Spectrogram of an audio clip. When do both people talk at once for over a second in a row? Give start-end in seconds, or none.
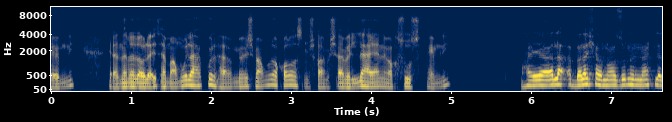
none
